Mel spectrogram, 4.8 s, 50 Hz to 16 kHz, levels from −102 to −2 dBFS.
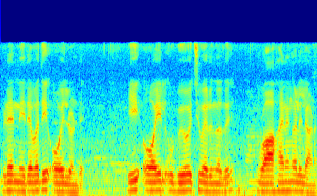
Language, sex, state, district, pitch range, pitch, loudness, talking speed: Malayalam, male, Kerala, Kasaragod, 110-125 Hz, 120 Hz, -19 LUFS, 115 wpm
